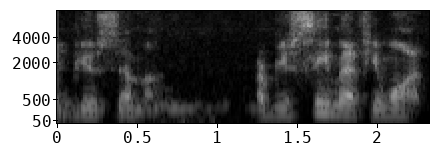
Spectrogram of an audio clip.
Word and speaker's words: Buscema: Buscema. Well, I remember there was an issue of Nova where Sal Buscema, Nova went to the Marvel offices and he met Sal Buscema, and he said, "How do you say?"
